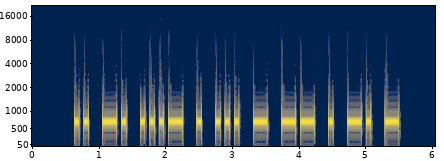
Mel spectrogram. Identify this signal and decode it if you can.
Morse code, heard as a keyed tone, about 17 wpm, 700 Hz. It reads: INVESTMENT
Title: Sentences from Top 700 Words - New Word Drill - 17wpm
